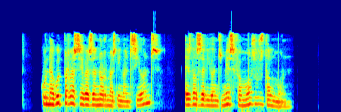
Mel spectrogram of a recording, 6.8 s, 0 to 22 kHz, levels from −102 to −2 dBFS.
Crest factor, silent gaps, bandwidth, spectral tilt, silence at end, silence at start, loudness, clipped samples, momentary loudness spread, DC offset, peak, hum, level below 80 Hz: 18 dB; 3.52-3.69 s; 8.2 kHz; -3 dB/octave; 1.05 s; 0.85 s; -15 LUFS; under 0.1%; 10 LU; under 0.1%; 0 dBFS; none; -54 dBFS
